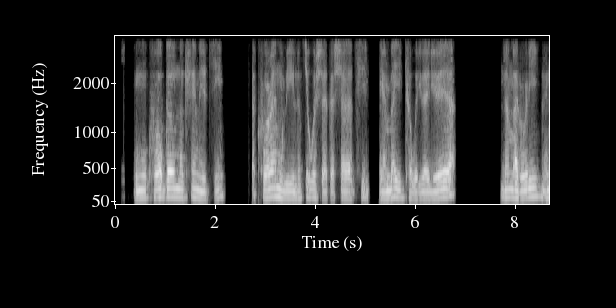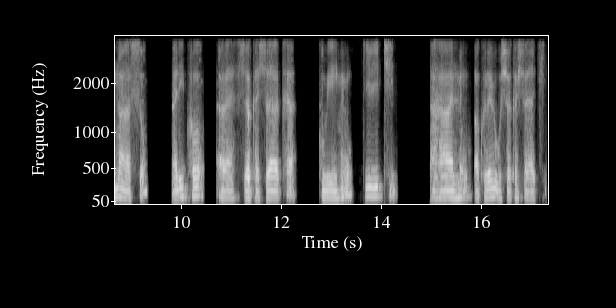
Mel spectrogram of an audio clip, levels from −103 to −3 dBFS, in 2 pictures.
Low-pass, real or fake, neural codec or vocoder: 3.6 kHz; fake; codec, 24 kHz, 0.9 kbps, WavTokenizer, medium music audio release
